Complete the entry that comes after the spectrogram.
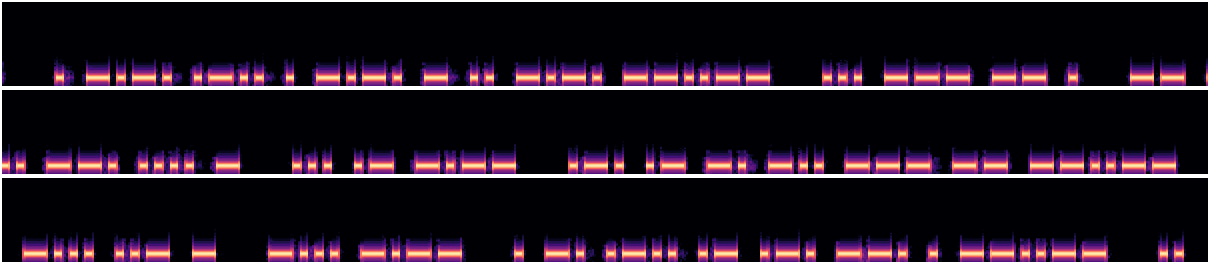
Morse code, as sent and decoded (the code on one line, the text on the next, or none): . -.-. .-.. -.-. - .. -.-. --..-- / ... --- -- . / -- .. --. .... - / ... .- -.-- / .-. .- -. -.. --- -- --..-- / -... ..- - / -... -.-- / . -. .-.. .- .-. --. --..-- / ..
ECLECTIC, SOME MIGHT SAY RANDOM, BUT BY ENLARGE, I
